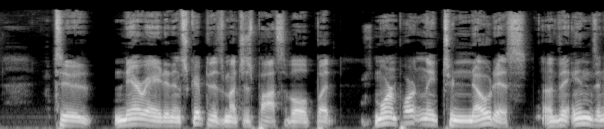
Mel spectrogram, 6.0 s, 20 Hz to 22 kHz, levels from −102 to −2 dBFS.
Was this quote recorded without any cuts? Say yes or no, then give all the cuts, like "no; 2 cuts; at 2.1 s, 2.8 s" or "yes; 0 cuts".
no; 1 cut; at 4.4 s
